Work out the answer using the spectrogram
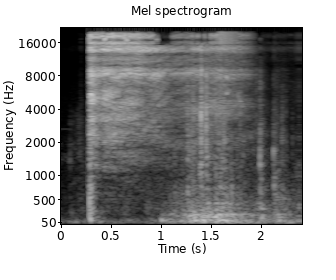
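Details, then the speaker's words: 2008 International IC RE300 school bus pneumatic door; regulator raised above about 30 psi gives a loud air blast and heavy thumps as the door slams too hard, then struggles to release. "is a whole lot more air. It'll slam [snorts] more. Not as much on the open and close, but still."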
